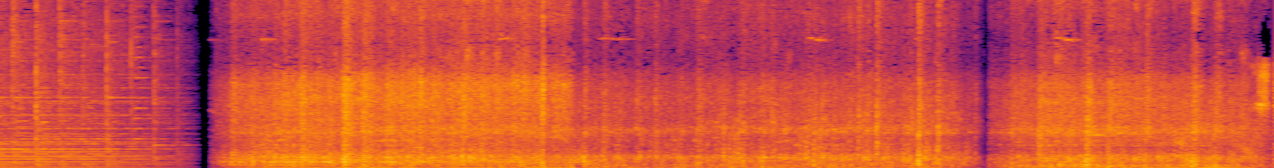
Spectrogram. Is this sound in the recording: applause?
no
